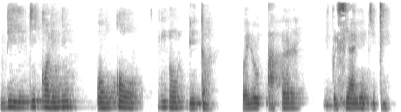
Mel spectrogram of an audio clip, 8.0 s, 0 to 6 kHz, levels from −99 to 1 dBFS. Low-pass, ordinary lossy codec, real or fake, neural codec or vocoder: 5.4 kHz; MP3, 24 kbps; fake; codec, 32 kHz, 1.9 kbps, SNAC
